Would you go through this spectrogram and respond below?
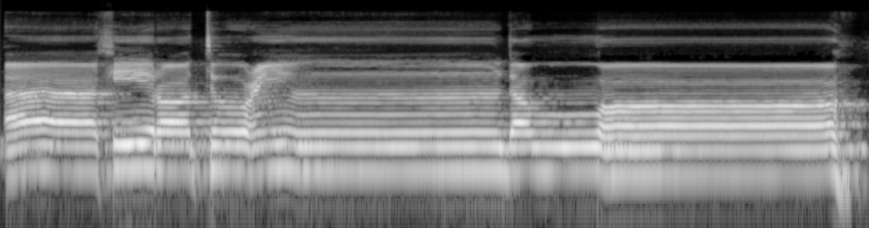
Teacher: kalau melanjutkan kepada potongan ayat berikutnya maka kembali menjadi huruf ta sebagaimana semula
